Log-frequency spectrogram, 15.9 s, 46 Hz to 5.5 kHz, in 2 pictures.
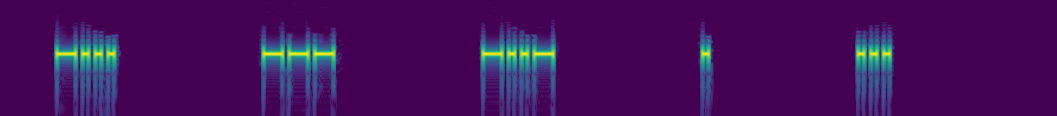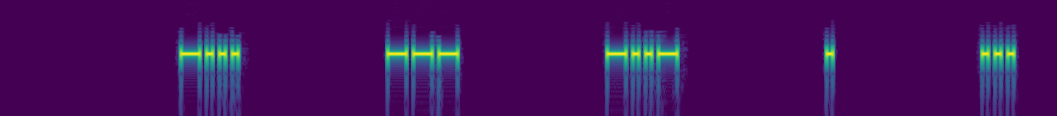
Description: Morse code, heard as a keyed tone, about 25 wpm, spaced as for 7 wpm, 600 Hz. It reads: BOXES BOXES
